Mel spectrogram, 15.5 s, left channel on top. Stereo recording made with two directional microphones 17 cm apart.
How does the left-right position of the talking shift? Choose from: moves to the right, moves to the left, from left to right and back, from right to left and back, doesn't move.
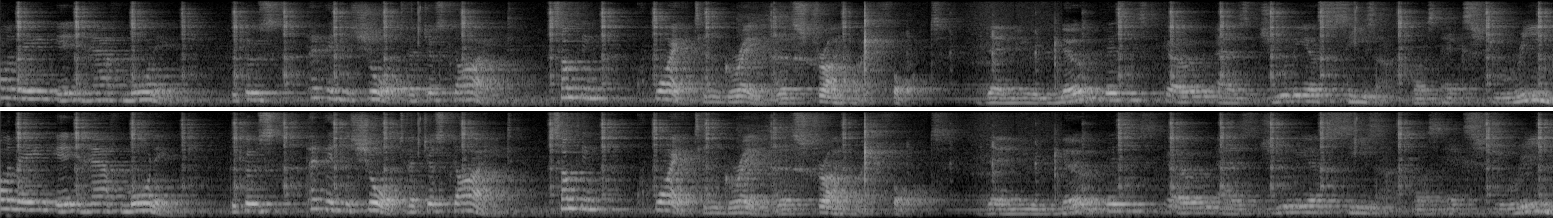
moves to the left.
